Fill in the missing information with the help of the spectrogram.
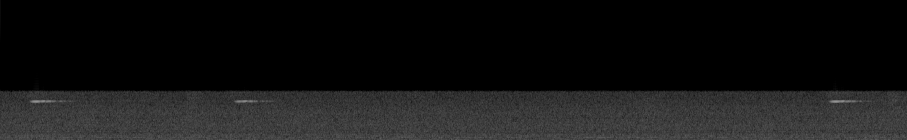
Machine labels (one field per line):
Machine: fan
